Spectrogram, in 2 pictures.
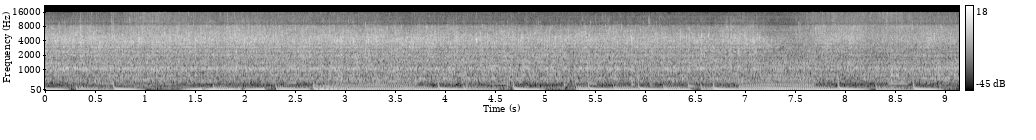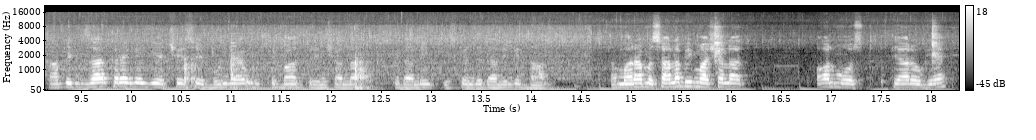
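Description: Onion-tomato masala frying in oil and a little water in a steel pot: a steady sizzle, with a wooden spatula stirring it. A voice talks over it in the second half, and the sizzling falls away a couple of seconds before the end.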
